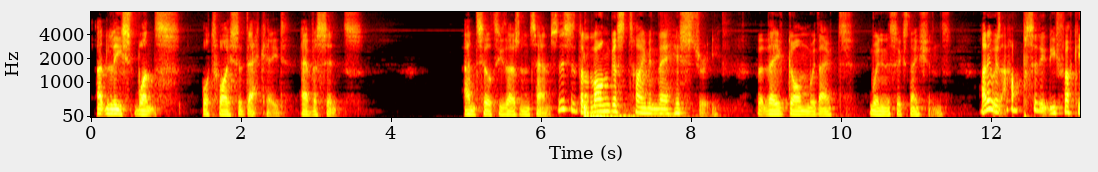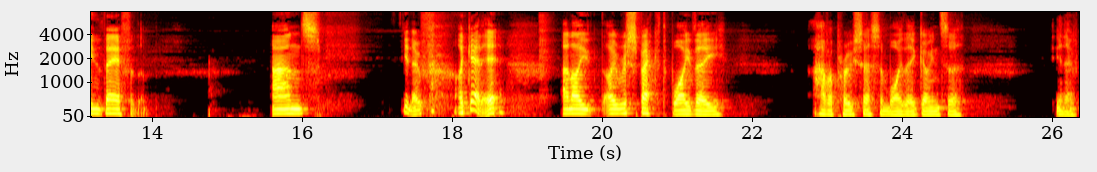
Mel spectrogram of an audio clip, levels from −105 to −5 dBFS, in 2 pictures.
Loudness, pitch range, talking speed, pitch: -27 LUFS, 95-160 Hz, 130 wpm, 120 Hz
